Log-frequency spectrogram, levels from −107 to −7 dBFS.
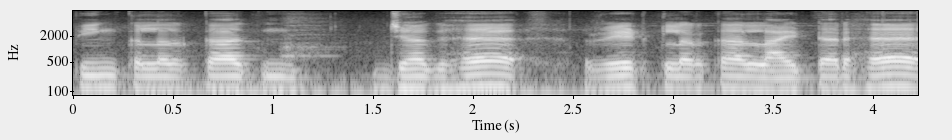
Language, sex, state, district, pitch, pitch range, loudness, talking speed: Hindi, male, Jharkhand, Deoghar, 115 Hz, 110-120 Hz, -18 LUFS, 140 wpm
